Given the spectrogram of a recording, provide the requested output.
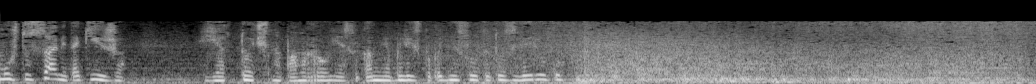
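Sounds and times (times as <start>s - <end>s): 
speech: 0.0s - 1.4s, 2.0s - 6.2s
thunderstorm with rolling thunder: 5.5s - 10.3s.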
